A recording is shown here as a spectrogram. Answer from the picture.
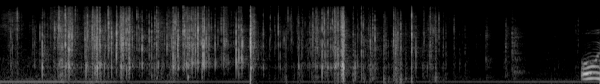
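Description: Topps Heritage baseball card pack wrapper crinkling and crackling as it is torn and handled by hand, with one sharper snap partway through. It stops about four and a half seconds in.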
